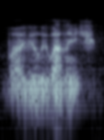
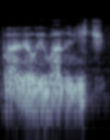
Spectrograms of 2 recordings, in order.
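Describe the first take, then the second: First: Venomous whisper of a colleague's name; angry whisper. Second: Very soft whisper, the spite gone; faint whisper, no anger. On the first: Lazovsky to fellow surgeon over the patient, angry whisper. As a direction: whisper it with contained spite. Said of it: "сказал шёпотом и злобно Лазовский". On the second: Lazovsky appealing to fellow surgeon, hushed whisper without anger. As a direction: whisper the name without any malice. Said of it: "ещё тише сказал Лазовский, теперь уже никак не злобно". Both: A narrator's reading.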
